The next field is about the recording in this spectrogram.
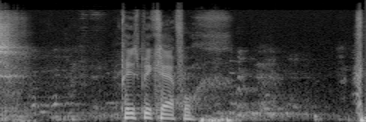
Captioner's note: laughter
